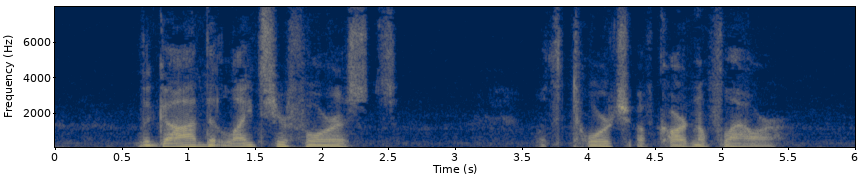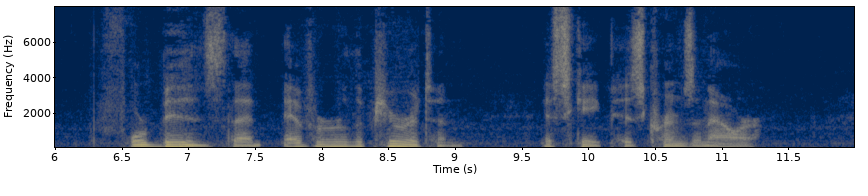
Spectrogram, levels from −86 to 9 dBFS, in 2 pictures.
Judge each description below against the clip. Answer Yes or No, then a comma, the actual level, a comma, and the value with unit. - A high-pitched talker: No, low, 105 Hz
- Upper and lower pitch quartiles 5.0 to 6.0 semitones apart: No, average, 2.7 semitones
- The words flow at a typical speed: No, slow, 100 wpm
